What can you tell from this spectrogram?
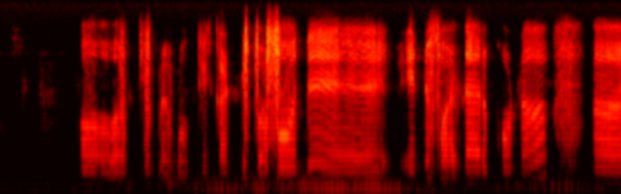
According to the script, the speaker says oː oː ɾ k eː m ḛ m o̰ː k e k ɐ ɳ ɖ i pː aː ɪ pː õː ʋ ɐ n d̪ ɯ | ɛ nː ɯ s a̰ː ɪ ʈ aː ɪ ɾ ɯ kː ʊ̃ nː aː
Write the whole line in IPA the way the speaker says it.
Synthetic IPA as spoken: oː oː k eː m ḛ m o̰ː k e k ɐ ɳ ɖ ɪ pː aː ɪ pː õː ʋ ɐ n d̪ ɯ | ɛ nː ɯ f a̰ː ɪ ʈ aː ɪ ɾ ɯ kː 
